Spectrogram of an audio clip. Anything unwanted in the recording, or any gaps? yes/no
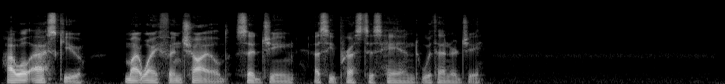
no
